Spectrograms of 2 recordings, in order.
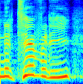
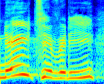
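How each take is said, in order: First: "nativity" said nuh-TIV-ity, second syllable stressed; later accent in nativity. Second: "nativity" said NAY-tivity, first syllable stressed; long NAY in nativity. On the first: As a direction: reduce the first vowel of "nativity", stress TIV. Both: Shown as a demonstration. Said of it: "where you put the accent".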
